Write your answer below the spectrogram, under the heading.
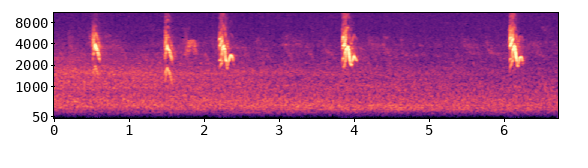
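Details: House Sparrow, an urban winter backyard bird of eastern North America, giving very non-musical chirps: five short cheeping notes at uneven intervals, some doubled, against faint background hiss.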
